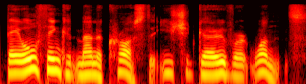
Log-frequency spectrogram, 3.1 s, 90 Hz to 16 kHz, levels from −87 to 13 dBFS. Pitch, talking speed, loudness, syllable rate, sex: 170 Hz, 255 wpm, -18 LUFS, 5.2 syllables/s, female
